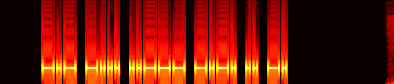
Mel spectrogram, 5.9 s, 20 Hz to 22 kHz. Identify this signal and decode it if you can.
Morse code, heard as a keyed tone, about 25 wpm, 700 Hz. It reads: KB2CIN
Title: Speed Racing - USA 2x3 Call Signs 22wpm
